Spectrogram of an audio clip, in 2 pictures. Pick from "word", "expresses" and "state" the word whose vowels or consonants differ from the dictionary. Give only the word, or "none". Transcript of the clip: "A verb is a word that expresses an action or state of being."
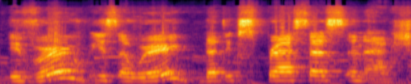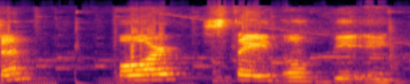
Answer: expresses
